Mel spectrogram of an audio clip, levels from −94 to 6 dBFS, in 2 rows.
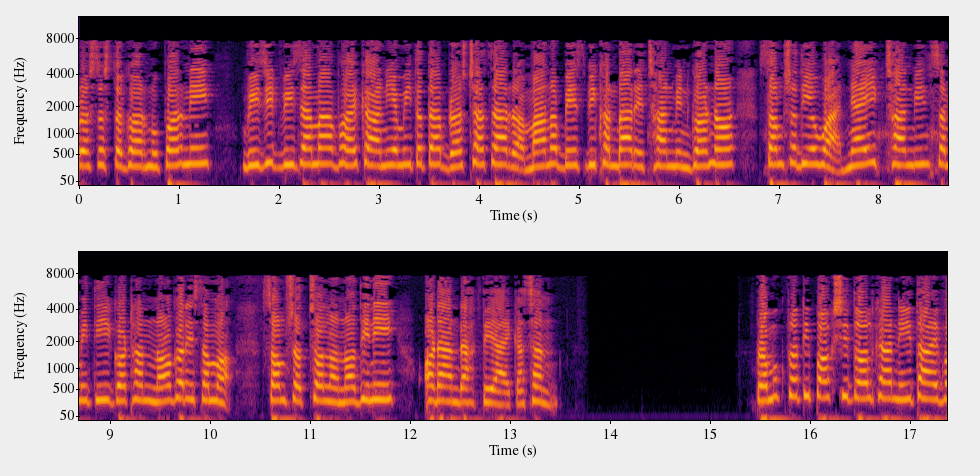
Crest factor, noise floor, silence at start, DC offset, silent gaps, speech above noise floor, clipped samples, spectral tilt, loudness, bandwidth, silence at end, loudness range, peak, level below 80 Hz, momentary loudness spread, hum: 12 dB; -76 dBFS; 0 s; under 0.1%; none; 61 dB; under 0.1%; -2 dB/octave; -15 LUFS; 8 kHz; 0 s; 4 LU; -4 dBFS; -46 dBFS; 5 LU; none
